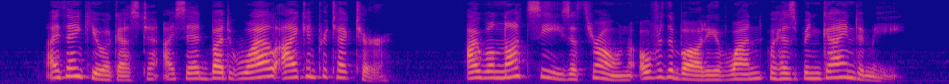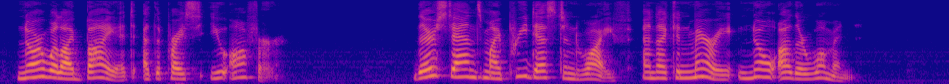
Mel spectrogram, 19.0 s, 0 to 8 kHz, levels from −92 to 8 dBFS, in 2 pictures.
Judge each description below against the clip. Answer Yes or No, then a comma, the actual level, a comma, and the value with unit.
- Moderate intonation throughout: Yes, average, 4.6 semitones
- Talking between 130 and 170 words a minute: Yes, average, 160 wpm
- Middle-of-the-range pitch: No, high, 210 Hz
